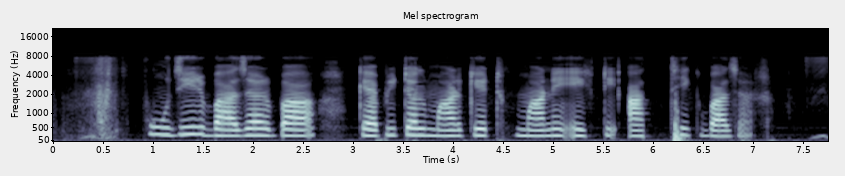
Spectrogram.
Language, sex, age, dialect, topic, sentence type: Bengali, female, 36-40, Standard Colloquial, banking, statement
